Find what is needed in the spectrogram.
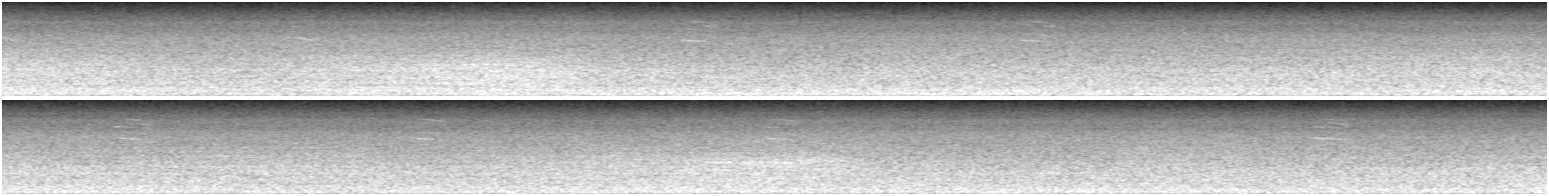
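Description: Steady outdoor background hiss with no distinct events, swelling gently about four seconds in and again about twenty-two seconds in.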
